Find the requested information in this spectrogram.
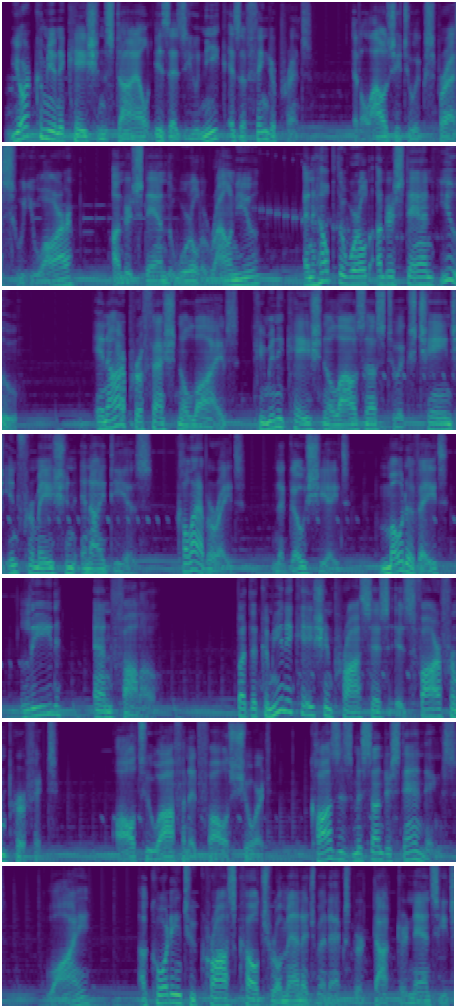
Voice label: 50s Male Narration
